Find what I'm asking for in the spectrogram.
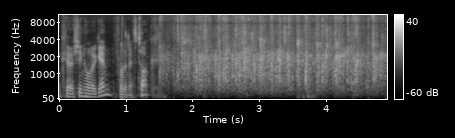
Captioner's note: applause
